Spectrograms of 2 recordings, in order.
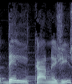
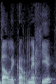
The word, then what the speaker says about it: Dale Carnegie: És un llibre de Dale Carnegie, suposo que s'hauria de pronunciar així, però tothom el coneix com Dale Carnegie, és a dir, l'art de parlar en públic, l'art de parlar en públic, cosa que respon també a aquest pensament liberal.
